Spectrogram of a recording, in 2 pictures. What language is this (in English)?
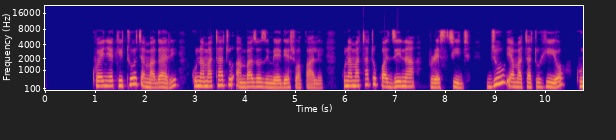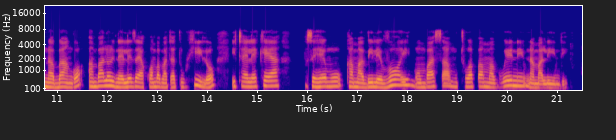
Swahili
